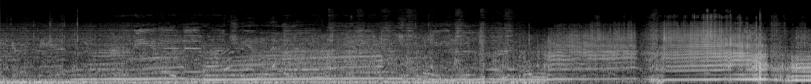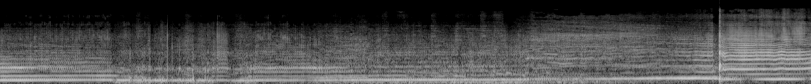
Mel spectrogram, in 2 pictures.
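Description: Alpine A110 rally car's engine revving hard through a cone slalom, its pitch climbing and then dropping sharply several times with each lift or gear change, holding steady for a few seconds and climbing again near the end. A single sharp crack sounds near the end.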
